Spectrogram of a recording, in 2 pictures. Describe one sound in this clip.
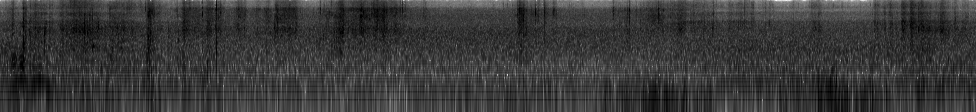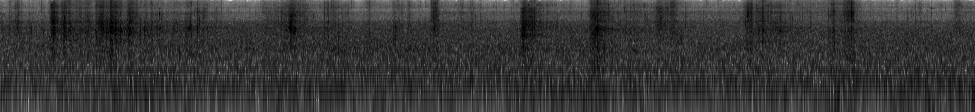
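Outdoors, a steady breeze blows.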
